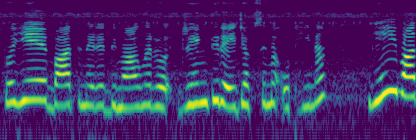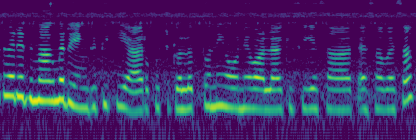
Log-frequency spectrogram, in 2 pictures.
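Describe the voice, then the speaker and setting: High-voiced young woman vlogging casually. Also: steady tone, moderate pace, a little hiss or hum. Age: young adult. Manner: rambling, repeats herself, many fillers. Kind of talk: casual talk to camera.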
